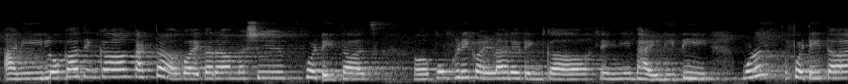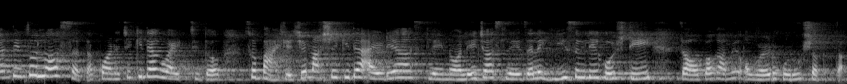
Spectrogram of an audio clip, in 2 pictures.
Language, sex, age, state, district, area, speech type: Goan Konkani, female, 18-30, Goa, Murmgao, urban, spontaneous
